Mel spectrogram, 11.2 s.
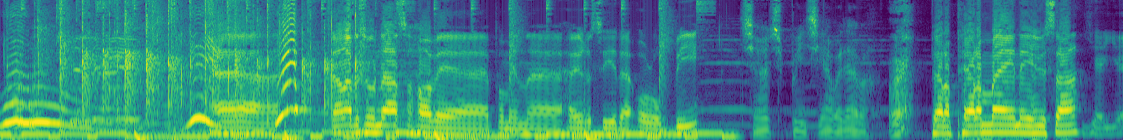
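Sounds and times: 
applause: 0.0 - 4.0
loud tonal backing with steady thumping bass line: 0.2 - 7.2
speech: 3.3 - 11.2.

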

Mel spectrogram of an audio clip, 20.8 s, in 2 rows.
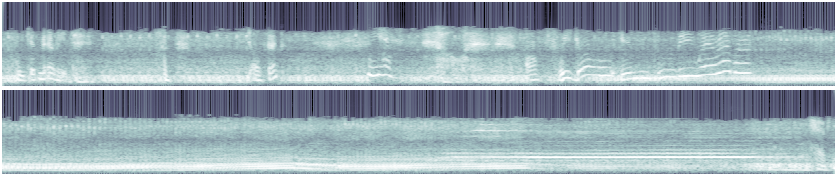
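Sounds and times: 
motorcycle riding and pulling up: 0.0 - 20.8
speech: 0.4 - 3.8, 4.5 - 9.8.

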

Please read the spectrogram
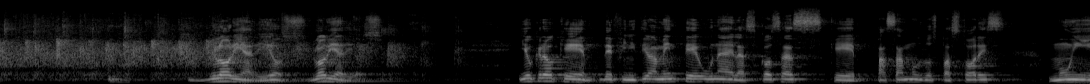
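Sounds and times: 
audience applause: 0.0 - 4.4
speech: 1.1 - 4.0, 5.2 - 10.8.

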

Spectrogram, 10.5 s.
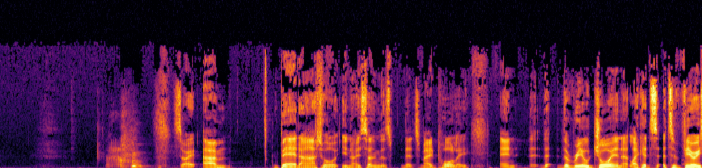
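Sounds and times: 
sneeze: 1.6 - 2.3
speech: 1.6 - 10.5.

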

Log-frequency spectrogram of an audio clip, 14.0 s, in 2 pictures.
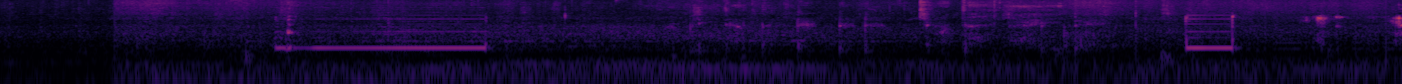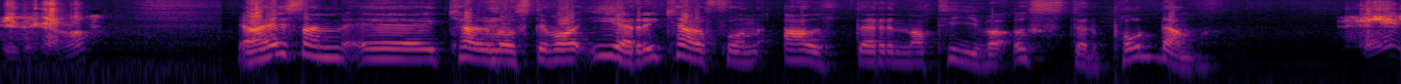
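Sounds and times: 
telephone tone: 1.4 - 2.5, 5.9 - 6.2
hushed whispering voices: 3.3 - 5.7
speech: 8.2 - 13.2.

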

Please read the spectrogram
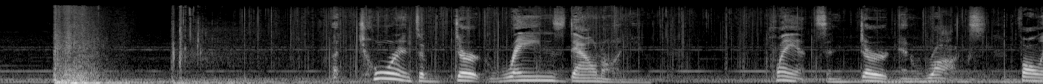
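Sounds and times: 
thundering explosion: 0.5 - 3.6
speech: 3.3 - 6.4, 7.8 - 10.4.

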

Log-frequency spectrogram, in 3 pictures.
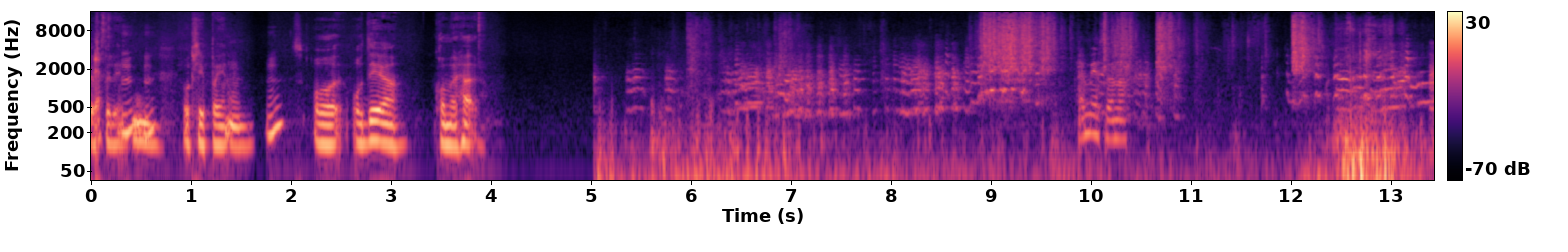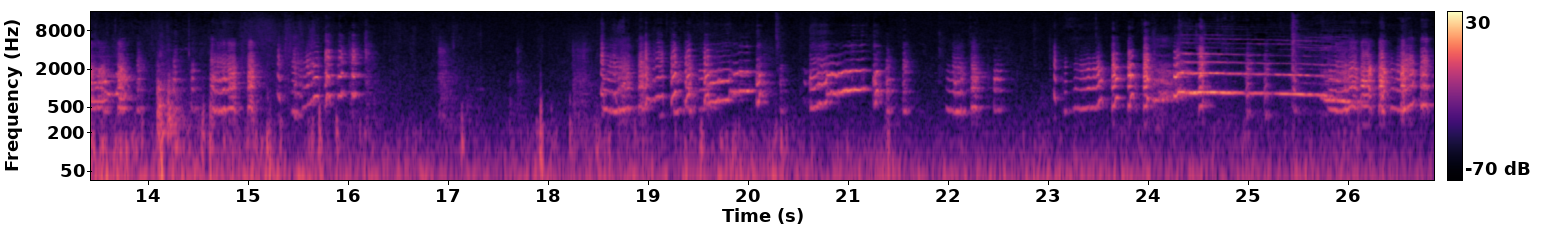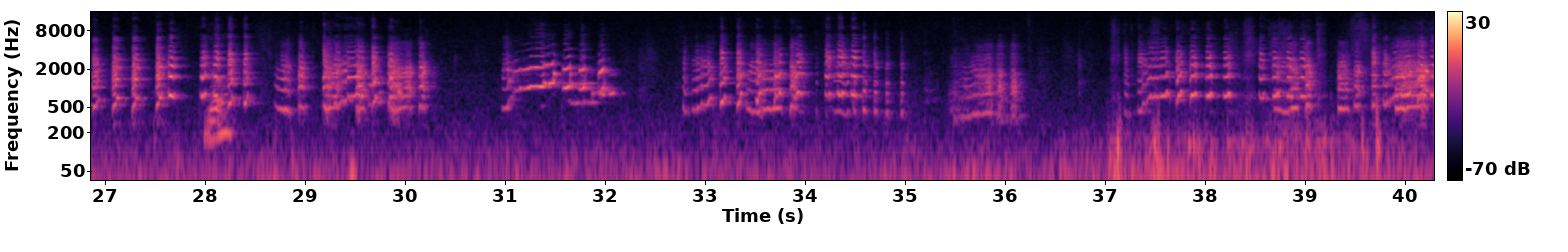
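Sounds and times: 
speech: 0.0 - 4.0, 9.9 - 10.7
Modern English Game hens clucking: 5.0 - 16.4, 18.4 - 30.4, 31.0 - 36.4, 37.1 - 40.2.

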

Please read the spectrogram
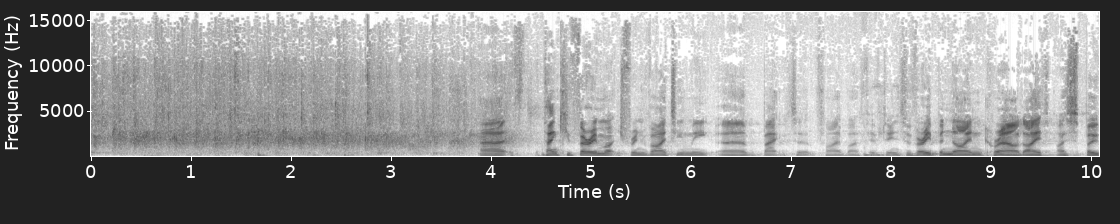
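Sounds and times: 
audience applause: 0.0 - 4.5
speech: 3.9 - 10.0.

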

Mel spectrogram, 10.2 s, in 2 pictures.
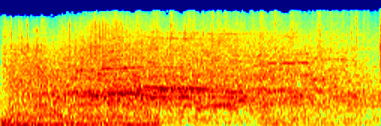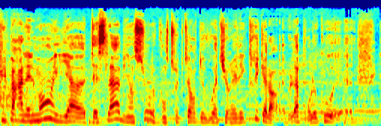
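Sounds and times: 
rocket launch rumble: 0.0 - 6.4
crowd cheering: 0.0 - 7.2
speech: 5.2 - 10.1.

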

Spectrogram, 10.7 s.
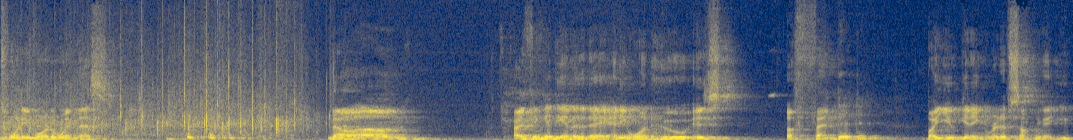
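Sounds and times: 
audience applause: 0.0 - 3.4
laughter: 0.0 - 3.6, 5.2 - 6.0
speech: 0.1 - 1.8, 3.3 - 4.4, 5.1 - 10.7.

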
